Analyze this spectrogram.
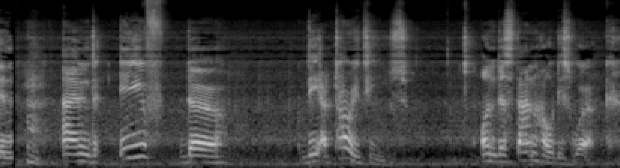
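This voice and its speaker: Over noticeable background noise, a man with an Antiguan accent speaks at a very slow pace, his fairly high pitch moving in very wide pitch swings. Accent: Antiguan, non-Liberian. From Antigua and Barbuda. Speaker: cryptocurrency promoter. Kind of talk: broadcast interview.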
